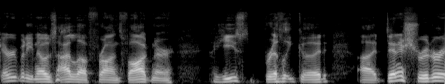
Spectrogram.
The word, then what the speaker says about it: Franz Wagner: Like, everybody knows I love Franz Wagner.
